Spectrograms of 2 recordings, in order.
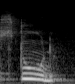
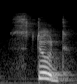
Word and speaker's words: stood: house then stood now the word stood has a double oh but don't make it stood just because it has a double o make it the moon sound that's not the case it is stood the short who stood stood listening in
